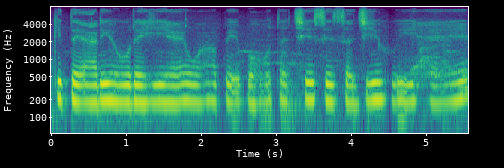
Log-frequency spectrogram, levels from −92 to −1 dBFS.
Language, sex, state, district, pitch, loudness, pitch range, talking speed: Hindi, female, Bihar, Patna, 185 Hz, -17 LUFS, 180-195 Hz, 140 wpm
